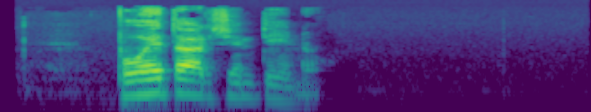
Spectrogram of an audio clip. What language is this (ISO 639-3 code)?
glg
